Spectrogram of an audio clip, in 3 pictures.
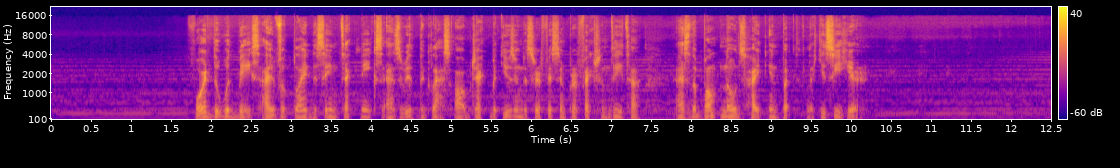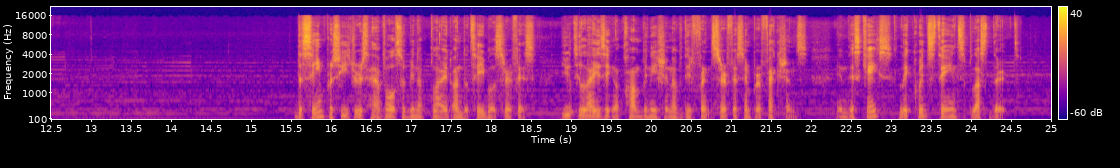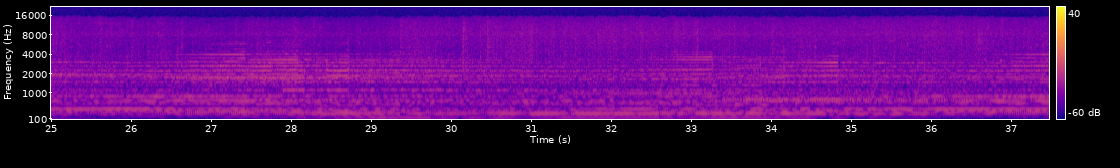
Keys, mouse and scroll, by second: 1.0 click, 2.7 KP_Divide, 4.2 click, 5.2 alt+shift+z, 7.4 click, 8.3 middle click, 9.2 middle click, 11.3 middle click, 13.4 middle click, 15.4 middle click, 16.5 middle click, 17.6 KP_Divide, 18.7 click, 19.5 KP_Divide, 20.4 middle click, 21.4 click, 21.8 click, 25.7 ctrl+shift+click, 27.9 ctrl+shift+click, 28.8 middle click, 29.2 click, 31.4 middle click, 32.4 ctrl+space, 33.3 click, 34.6 shift+click, 34.8 middle click, 35.0 middle click, 35.9 click.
